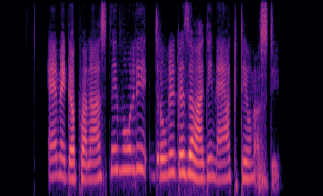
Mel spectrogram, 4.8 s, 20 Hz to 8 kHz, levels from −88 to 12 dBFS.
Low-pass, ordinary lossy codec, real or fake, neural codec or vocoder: none; none; fake; codec, 16 kHz, 0.5 kbps, X-Codec, HuBERT features, trained on general audio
